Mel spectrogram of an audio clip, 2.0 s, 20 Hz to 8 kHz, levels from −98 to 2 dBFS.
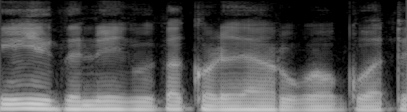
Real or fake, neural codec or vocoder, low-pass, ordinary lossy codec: fake; codec, 16 kHz, 1 kbps, FunCodec, trained on Chinese and English, 50 frames a second; none; none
